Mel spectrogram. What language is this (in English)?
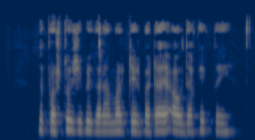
Pashto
